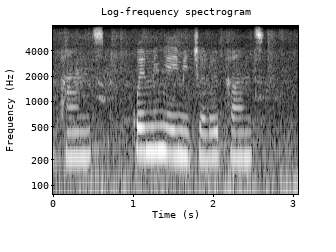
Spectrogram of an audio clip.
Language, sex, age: Xhosa, female, 23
